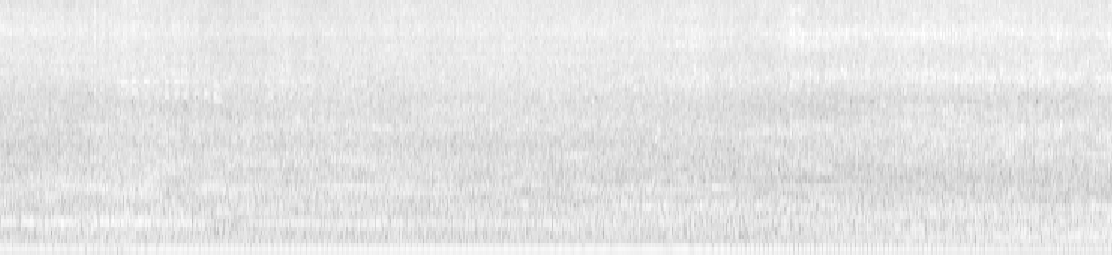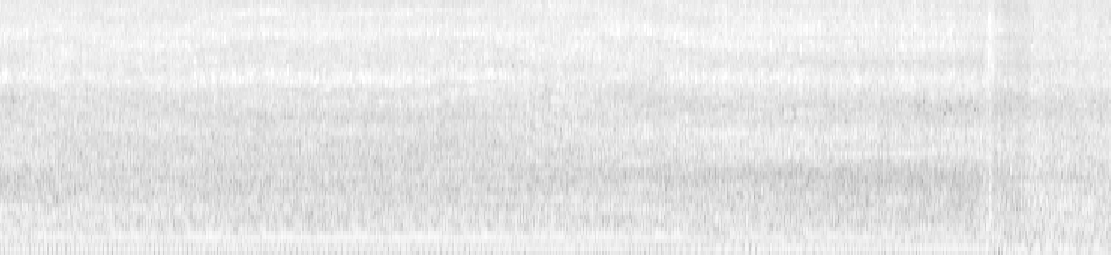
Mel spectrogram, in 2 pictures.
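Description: Tractor diesel engine running steadily, its low note shifting about two-thirds of the way through.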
